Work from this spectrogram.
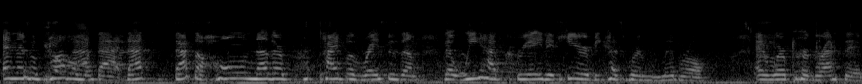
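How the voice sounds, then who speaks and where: A woman speaks at a moderate pace with a fairly high pitch. Her intonation stays fairly even over noticeable background noise. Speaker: activist. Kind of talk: rally speech. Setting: outdoors.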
